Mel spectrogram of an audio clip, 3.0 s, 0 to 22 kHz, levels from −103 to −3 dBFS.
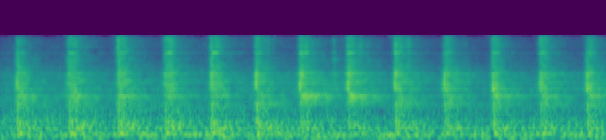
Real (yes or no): no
